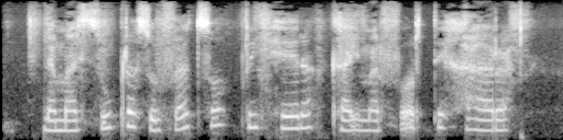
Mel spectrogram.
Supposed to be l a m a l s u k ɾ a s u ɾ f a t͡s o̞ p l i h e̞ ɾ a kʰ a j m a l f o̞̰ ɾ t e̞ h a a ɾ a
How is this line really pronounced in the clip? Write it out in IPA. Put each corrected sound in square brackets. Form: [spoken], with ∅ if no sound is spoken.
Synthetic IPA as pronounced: l a m a l s u [p] ɾ a s u ɾ f a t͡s o̞ p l i h e̞ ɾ a kʰ a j m a l f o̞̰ ɾ t e̞ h a a ɾ a

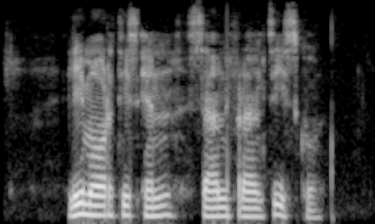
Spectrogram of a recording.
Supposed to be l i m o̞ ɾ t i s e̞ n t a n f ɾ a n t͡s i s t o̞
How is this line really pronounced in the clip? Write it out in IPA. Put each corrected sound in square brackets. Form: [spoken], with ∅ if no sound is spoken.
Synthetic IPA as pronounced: l i m o̞ ɾ t i s e̞ n [s] a n f ɾ a n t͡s i s [k] o̞

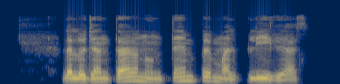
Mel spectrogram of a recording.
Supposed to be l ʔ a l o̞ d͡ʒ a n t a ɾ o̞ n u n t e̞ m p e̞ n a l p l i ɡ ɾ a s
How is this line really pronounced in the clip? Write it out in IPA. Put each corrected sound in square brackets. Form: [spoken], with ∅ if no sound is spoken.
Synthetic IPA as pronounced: l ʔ a l o̞ d͡ʒ a n t a ɾ o̞ n u n t e̞ m p e̞ [m] a l p l i ɡ ɾ a s

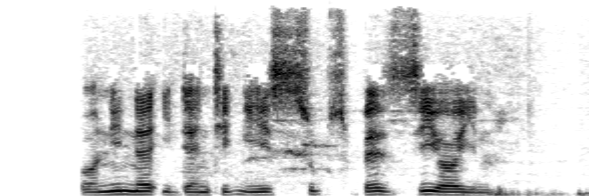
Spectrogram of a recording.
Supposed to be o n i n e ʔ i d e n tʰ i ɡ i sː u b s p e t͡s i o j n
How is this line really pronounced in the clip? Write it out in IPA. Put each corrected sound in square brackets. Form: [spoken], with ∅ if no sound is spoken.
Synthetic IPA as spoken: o n i n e ʔ i d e n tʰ i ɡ i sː u b s p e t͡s i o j n

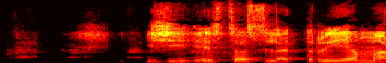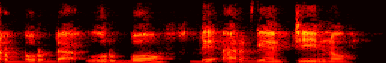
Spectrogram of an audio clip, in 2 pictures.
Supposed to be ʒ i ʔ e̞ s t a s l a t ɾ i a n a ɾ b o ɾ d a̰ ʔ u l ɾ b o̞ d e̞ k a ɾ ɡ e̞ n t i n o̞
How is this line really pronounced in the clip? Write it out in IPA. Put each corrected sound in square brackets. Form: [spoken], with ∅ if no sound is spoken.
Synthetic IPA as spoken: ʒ i ʔ e̞ s t a s l a t ɾ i a [m] a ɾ b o ɾ d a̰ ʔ u [∅] ɾ b o̞ d e̞ [ʔ] a ɾ ɡ e̞ n t i n o̞

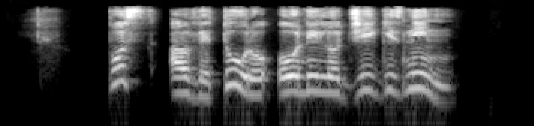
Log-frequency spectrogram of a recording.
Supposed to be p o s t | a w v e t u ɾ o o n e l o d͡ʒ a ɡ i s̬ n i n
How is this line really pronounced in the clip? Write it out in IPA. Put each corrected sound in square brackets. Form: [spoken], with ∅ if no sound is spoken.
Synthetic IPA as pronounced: p o s t | a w v e t u ɾ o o n [i] l o d͡ʒ [i] ɡ i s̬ n i n

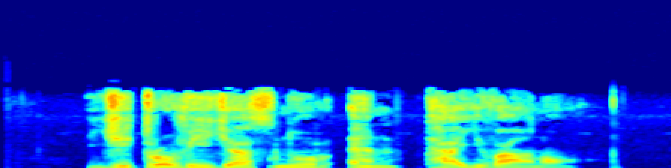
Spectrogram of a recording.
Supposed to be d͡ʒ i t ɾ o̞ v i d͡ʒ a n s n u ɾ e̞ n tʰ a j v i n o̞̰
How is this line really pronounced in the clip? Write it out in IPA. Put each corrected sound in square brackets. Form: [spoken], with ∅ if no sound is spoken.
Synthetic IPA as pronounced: d͡ʒ i t ɾ o̞ v i d͡ʒ a [∅] s n u ɾ e̞ n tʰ a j v [a] n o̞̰

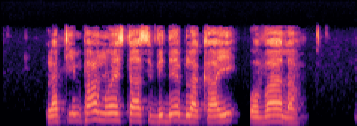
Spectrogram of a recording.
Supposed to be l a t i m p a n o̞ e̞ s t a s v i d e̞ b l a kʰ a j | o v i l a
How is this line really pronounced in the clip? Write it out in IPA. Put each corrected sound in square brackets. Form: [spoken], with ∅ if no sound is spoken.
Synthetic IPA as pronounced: l a t i m p a n o̞ e̞ s t a s v i d e̞ b l a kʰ a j | o v [a] l a

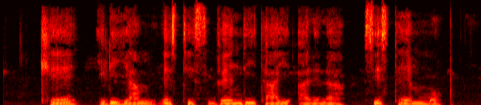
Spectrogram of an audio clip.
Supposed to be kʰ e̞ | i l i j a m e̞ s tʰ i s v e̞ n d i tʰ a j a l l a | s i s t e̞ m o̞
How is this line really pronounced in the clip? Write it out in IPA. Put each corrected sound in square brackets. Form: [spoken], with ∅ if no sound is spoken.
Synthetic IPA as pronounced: kʰ e̞ | i l i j a m e̞ s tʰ i s v e̞ n d i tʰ a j a l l a | s i s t e̞ m o̞

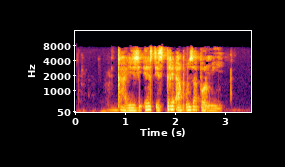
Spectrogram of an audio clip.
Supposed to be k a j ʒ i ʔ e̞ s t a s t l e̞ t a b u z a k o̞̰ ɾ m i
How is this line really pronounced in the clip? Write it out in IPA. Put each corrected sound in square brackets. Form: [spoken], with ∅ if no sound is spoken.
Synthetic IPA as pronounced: k a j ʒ i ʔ e̞ s t [i] s t [ɾ] e̞ [ʔ] a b u z a [p] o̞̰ ɾ m i

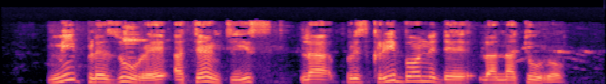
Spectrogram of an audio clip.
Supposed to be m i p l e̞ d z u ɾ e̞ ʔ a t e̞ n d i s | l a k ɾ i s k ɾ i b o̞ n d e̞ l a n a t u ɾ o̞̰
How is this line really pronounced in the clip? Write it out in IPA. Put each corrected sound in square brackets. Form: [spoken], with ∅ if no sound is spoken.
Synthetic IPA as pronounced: m i p l e̞ [∅] z u ɾ e̞ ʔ a t e̞ n [t] i s | l a [p] ɾ i s k ɾ i b o̞ n d e̞ l a n a t u ɾ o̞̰

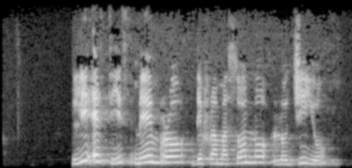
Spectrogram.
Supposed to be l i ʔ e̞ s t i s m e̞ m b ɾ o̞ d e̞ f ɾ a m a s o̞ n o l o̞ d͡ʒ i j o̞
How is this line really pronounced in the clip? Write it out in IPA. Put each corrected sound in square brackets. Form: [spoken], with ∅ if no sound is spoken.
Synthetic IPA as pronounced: l i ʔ e̞ s t i s m e̞ m b ɾ o̞ d e̞ f ɾ a m a s o̞ n o l o̞ d͡ʒ i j o̞

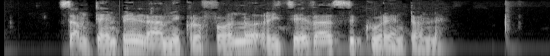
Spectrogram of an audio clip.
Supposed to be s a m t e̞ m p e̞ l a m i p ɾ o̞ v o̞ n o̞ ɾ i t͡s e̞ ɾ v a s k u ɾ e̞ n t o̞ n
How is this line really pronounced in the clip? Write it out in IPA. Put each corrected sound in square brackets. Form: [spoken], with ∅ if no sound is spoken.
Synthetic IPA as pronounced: s a m t e̞ m p e̞ l a m i [k] ɾ o̞ [f] o̞ n o̞ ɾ i t͡s e̞ [∅] v a s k u ɾ e̞ n t o̞ n

